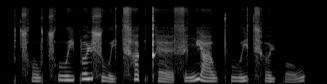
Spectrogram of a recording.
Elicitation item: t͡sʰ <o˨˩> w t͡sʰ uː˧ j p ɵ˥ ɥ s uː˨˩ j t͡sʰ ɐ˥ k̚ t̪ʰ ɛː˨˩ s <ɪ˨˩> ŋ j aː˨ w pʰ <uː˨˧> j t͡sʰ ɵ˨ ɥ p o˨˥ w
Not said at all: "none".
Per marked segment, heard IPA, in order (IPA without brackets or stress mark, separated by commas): o˨, ɪ˨˥, uː˨˧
